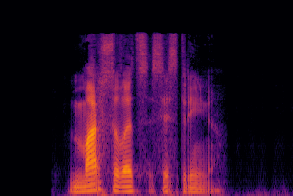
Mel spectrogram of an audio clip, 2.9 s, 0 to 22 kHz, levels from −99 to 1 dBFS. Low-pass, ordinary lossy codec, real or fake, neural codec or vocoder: 10.8 kHz; MP3, 64 kbps; fake; codec, 24 kHz, 0.9 kbps, WavTokenizer, small release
